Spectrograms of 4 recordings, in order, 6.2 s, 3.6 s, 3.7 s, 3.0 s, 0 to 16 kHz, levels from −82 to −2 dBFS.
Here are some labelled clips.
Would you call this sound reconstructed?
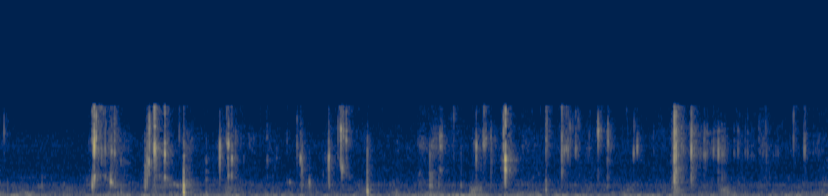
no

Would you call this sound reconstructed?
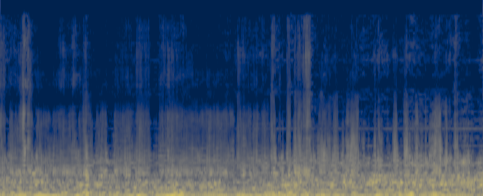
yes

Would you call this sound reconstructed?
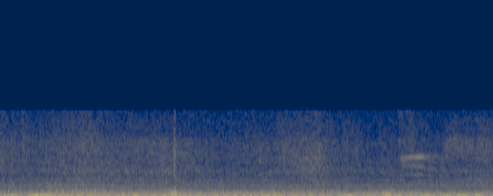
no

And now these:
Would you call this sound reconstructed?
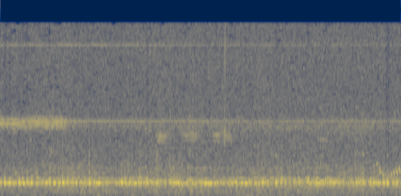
no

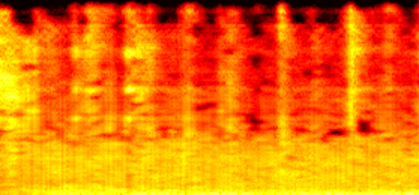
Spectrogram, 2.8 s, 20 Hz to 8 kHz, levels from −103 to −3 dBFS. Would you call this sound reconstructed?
yes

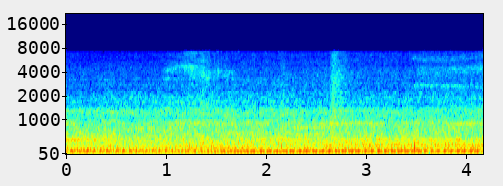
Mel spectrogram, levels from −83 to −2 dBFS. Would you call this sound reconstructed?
no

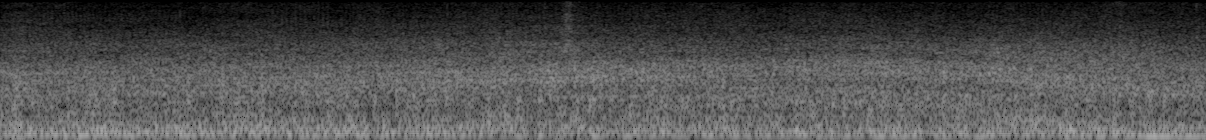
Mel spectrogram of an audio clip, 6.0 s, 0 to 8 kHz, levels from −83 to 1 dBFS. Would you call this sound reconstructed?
no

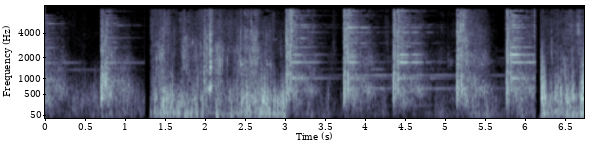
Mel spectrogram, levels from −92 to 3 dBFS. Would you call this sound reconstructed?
no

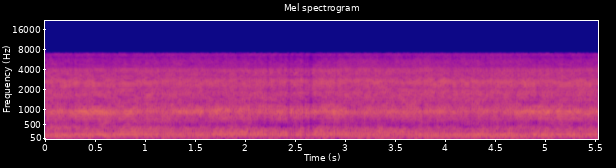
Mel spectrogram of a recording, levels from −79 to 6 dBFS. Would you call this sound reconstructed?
yes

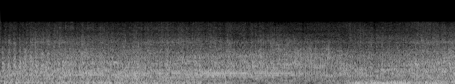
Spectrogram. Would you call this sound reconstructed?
yes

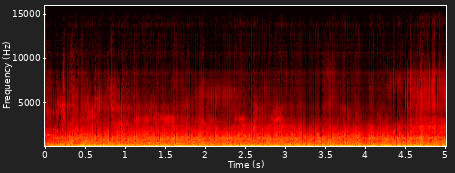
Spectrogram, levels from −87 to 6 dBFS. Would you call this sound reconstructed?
yes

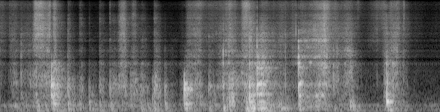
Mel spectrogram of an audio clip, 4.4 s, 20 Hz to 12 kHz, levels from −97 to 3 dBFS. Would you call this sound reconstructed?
yes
